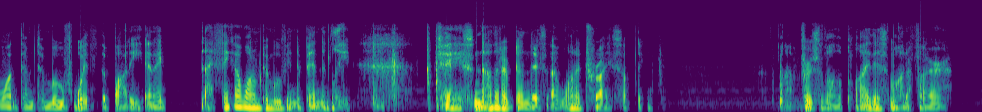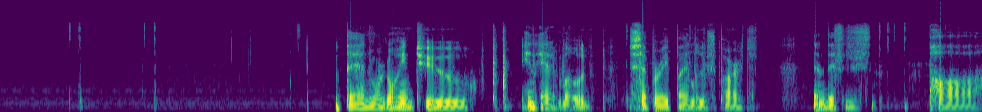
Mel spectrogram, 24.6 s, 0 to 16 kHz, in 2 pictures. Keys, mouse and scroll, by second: 0.4 middle click, 1.6 middle click, 4.3 middle click, 5.3 Tab, 6.1 middle click, 6.9 click, 11.0 click, 17.7 click, 17.8 p, 18.4 Tab, 19.2 p, 20.1 click, 21.5 click, 23.3 click, 23.4 double click, 24.1 click.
